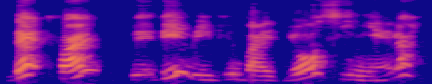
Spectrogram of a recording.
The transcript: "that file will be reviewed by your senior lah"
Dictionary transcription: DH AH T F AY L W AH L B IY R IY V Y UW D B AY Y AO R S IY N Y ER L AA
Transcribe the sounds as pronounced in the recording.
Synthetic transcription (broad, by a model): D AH T F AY N W AH L B IY R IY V Y UW B AY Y AO S IY N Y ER L AA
